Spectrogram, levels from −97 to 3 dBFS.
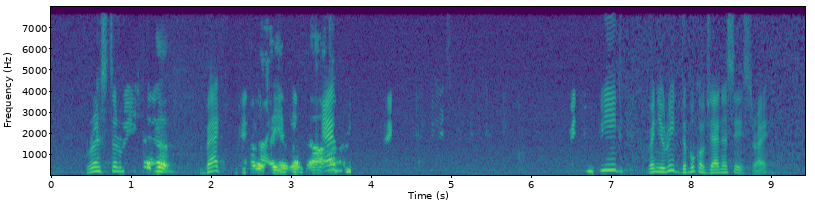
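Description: Overdone noise removal runs through the whole clip. The background sits near silent with twinkling specks. Quiet parts of the speech were stripped along with the noise.

From 0.9 to 1.3 s the speech dips by around 15 dB. This is speech suppressed in double talk. The echo canceller likely turned down both sides while they overlapped. From 1.14 to 1.58 s the other side's voice leaks through. The canceller likely left some loudspeaker echo in the microphone signal.

From 2.17 to 2.76 s the speech drops again, deeper this time, by around 25 dB. From 2.48 to 3.77 s the other side's voice comes through again, longer and more clearly.

From 3.59 to 5.98 s comes the longest suppression. The speech sinks by around 30 dB over about two seconds. From 6.44 to 6.94 s a final dip reaches around 30 dB.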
